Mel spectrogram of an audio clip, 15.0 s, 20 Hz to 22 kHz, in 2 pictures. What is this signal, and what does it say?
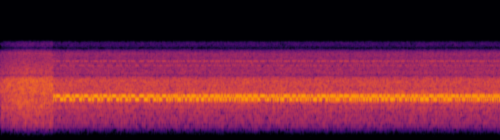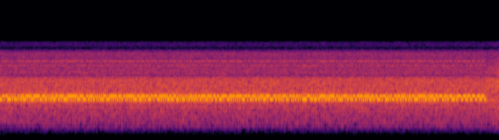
NAVTEX (SITOR-B), 100 baud, 170 Hz shift, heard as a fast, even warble, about 1360 Hz centre, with radio static. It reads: ZCZC QL28 CONTAINER ADRIFT IN PSN 44-06S 117-07E. CANCEL THIS MSG 16 0700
